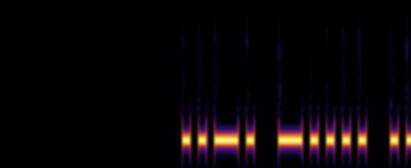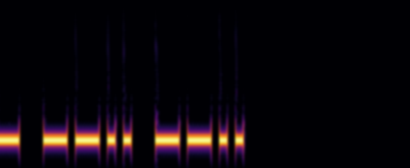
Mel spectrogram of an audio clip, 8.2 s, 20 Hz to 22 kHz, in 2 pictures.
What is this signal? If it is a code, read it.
Morse code, heard as a keyed tone, about 15 wpm, 700 Hz. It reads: F6AZZ
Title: DXCC-100 Call Signs - 5 Characters - Repeated 3x - 15wpm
